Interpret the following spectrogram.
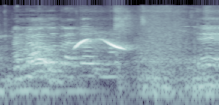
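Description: A person whistles one rising-then-falling note, about half a second long, roughly a second in, over faint background chatter.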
